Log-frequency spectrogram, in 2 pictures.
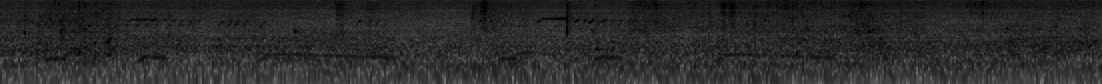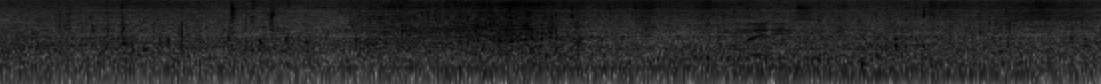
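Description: Wind blows steadily across open water.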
